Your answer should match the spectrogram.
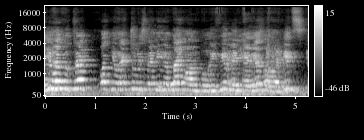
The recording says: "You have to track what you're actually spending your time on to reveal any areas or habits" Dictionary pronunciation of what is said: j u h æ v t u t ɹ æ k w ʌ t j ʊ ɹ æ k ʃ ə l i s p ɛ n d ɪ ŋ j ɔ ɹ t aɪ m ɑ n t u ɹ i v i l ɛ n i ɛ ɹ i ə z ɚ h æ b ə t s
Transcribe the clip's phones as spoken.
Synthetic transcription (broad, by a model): j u h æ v t u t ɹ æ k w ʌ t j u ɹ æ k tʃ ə l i s p ɛ n d ɪ ŋ j ɔ ɹ t aɪ m ɑ n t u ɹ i f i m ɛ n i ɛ ɹ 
